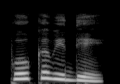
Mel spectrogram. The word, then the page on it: ಪಕ್ಕವಾದ್ಯ: pakka vādya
